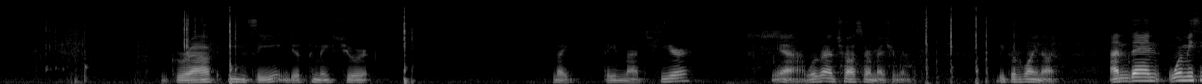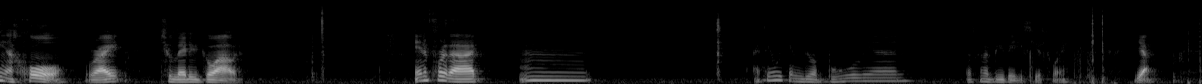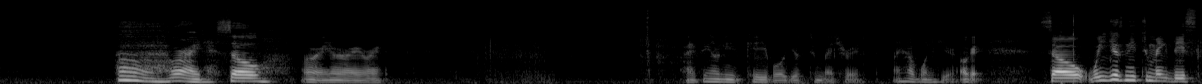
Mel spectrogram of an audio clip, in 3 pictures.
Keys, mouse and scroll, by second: 0.6 KP_1, 1.8 g, 2.2 alt+z, 3.9 z, 6.4 click, 7.5-8.6 scroll up 1, 8.6 scroll down 1, 8.8 scroll down 1, 9.5 scroll down 2, 9.7 Tab, 11.2-11.6 middle drag, 12.1-13.2 middle drag, 15.0-22.8 middle drag, 23.9 Tab, 23.9 middle click, 25.5-26.0 middle drag, 34.6 Tab, 35.0 middle click.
